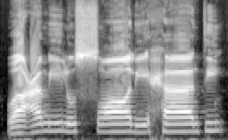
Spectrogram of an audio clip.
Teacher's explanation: عین کو آپ نے حلق سے ادا کرنا ہے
